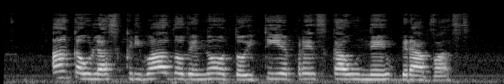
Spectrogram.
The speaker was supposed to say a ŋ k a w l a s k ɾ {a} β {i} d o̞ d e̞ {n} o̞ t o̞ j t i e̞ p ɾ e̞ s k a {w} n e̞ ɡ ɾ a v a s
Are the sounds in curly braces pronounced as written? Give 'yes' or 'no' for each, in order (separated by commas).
no, no, yes, yes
